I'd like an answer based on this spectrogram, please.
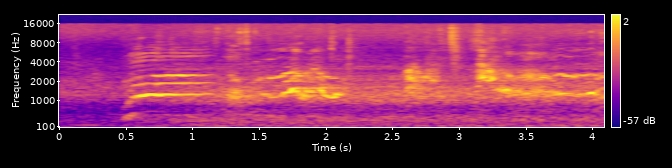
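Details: Domestic shorthair cats in a territorial fight involving Tom, Mimi and a grey and white stray: a yowl starting sharply, then wavering, noisier wailing sounds over a rough background.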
